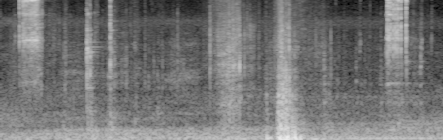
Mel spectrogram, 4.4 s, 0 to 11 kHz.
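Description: Ratchet wrench working a 14 mm brake caliper bolt on a 2008 Ford Focus, heard as several short separated clicking bursts with scrapes between, fairly quiet and close, no talk.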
